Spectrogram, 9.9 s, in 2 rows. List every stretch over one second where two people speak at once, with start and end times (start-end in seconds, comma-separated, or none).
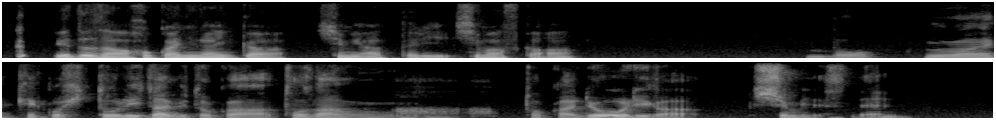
none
